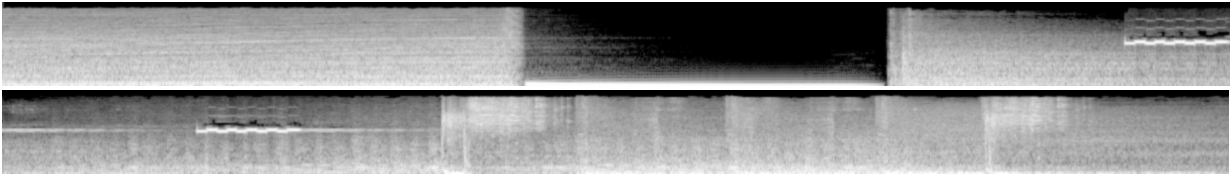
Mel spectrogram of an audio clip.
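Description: Dramatic background music that drops into a falling low tone, then a mobile phone ringing in two short trilling bursts about a second and a half apart, followed by two sudden noisy hits near the end.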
